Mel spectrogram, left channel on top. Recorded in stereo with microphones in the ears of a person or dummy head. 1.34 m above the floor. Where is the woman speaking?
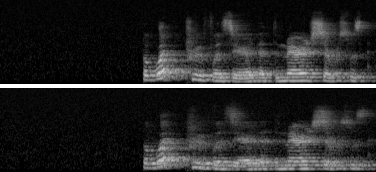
65° left (ahead or behind), 0.9 m.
